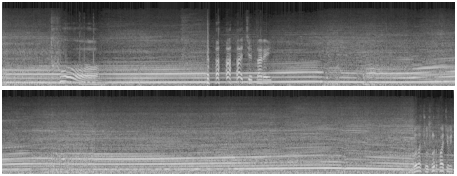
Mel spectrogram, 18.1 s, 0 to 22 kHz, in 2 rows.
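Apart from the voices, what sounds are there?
Yamaha R6 2006 motorcycle engine accelerating past 6000 rpm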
